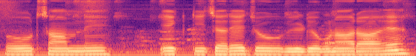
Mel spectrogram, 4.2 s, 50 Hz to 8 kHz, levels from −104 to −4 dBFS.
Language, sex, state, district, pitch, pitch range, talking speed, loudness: Hindi, male, Uttar Pradesh, Shamli, 120 Hz, 120-125 Hz, 145 wpm, -15 LUFS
